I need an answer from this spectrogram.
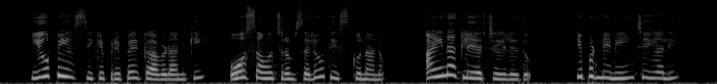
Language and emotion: Telugu, sad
